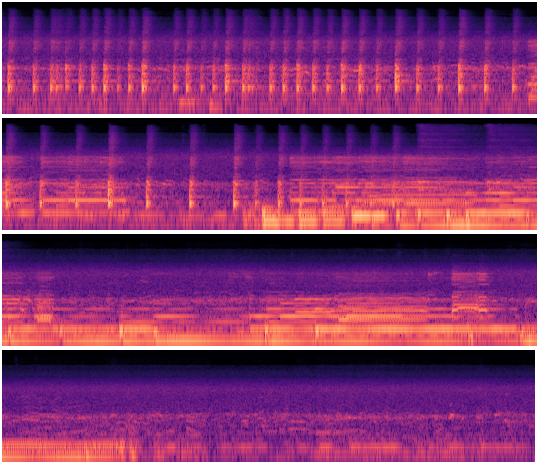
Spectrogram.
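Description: Drum kit struck in a steady run of single hits, about three a second, with electric bass and guitar coming in with held notes and chords partway through; the band plays loudly for a while and then stops near the end, as in a pre-set soundcheck.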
